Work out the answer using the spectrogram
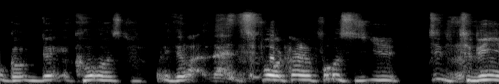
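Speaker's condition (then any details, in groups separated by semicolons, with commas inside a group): Left hemiplegia; left-sided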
